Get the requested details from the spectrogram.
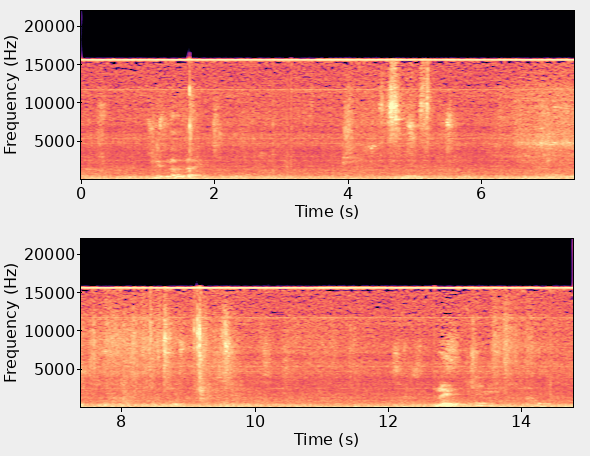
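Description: A man speaks briefly and quietly.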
